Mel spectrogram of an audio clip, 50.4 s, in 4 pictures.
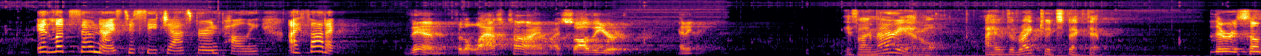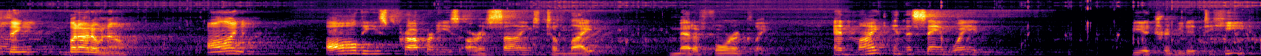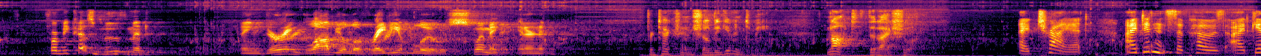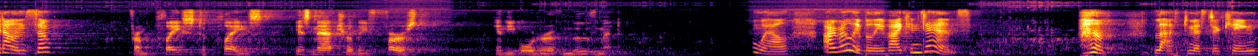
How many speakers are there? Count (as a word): five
